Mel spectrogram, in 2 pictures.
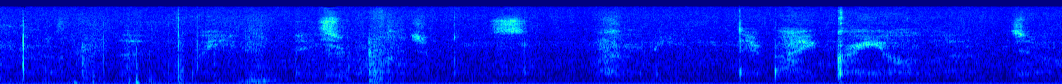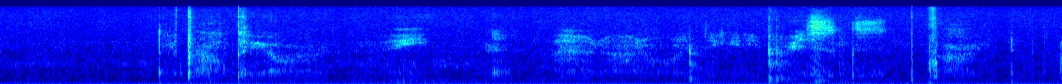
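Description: A person whispering quietly, with scattered light clicks throughout.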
